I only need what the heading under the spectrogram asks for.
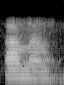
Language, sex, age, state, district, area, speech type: Kannada, female, 18-30, Karnataka, Hassan, rural, conversation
